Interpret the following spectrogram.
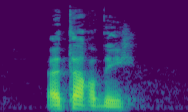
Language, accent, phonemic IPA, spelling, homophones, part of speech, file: French, France, /a.taʁ.de/, attardée, attardai / attardé / attardées / attarder / attardés / attardez, verb, LL-Q150 (fra)-attardée.wav
- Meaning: feminine singular of attardé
